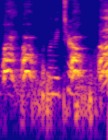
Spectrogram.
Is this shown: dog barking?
yes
